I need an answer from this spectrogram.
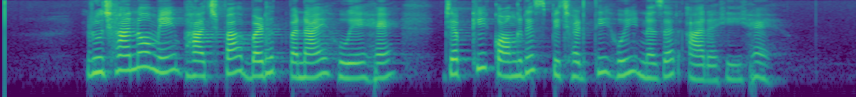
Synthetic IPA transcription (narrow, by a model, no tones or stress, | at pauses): ɾʊd͡ʒaːnõmẽbʱaːd͡ʒpabɐɽ̤ət̪̚bɐnaːeɦʊeɦɛ̃ː | d͡ʒɐb̚kikɔ̃ːŋɡɾeːspɪt͡ʃʰəɽt̪iɦʊinɐzəɾaːɾɐɦiɦɛː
